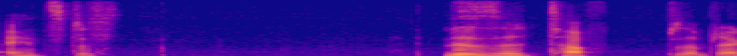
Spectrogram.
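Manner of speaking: crying while talking, words coming through tears. Speaker describing a tough time and the therapy that helped, crying while talking. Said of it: "sorry, I don't mean to cry".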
